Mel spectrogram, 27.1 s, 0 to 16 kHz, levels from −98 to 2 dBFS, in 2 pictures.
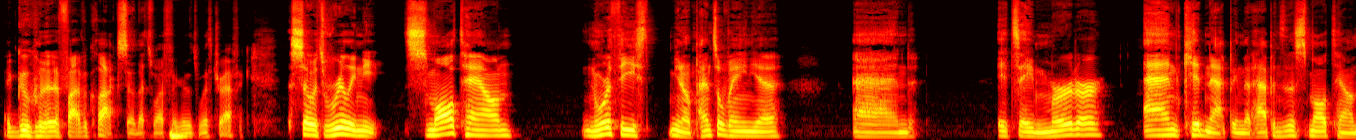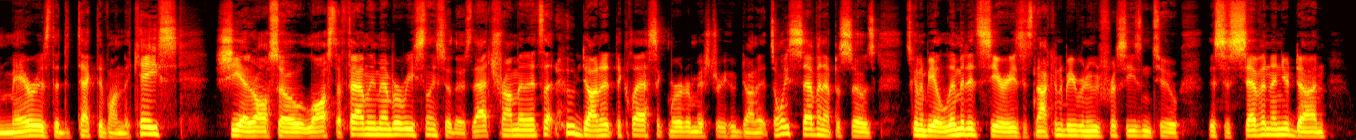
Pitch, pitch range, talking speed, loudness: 125 Hz, 110-140 Hz, 210 wpm, -22 LUFS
